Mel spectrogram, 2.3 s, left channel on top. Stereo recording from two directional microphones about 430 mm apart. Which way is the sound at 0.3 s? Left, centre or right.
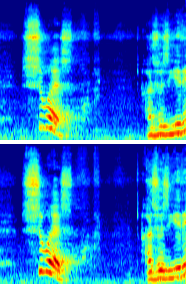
Centre.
